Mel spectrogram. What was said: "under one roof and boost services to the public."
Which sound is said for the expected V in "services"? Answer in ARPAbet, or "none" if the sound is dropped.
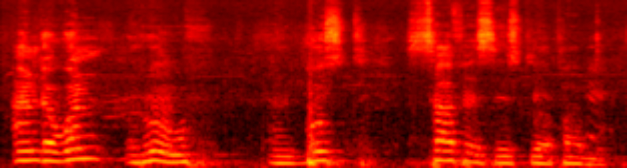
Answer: F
